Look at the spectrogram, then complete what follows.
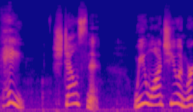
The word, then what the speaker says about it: Szczesny: And yes, it's pronounced Szczesny. I'm Polish. I know the spelling is insane. To say it is insane. There are like 600 Z's in his last name, but that is the correct pronunciation.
